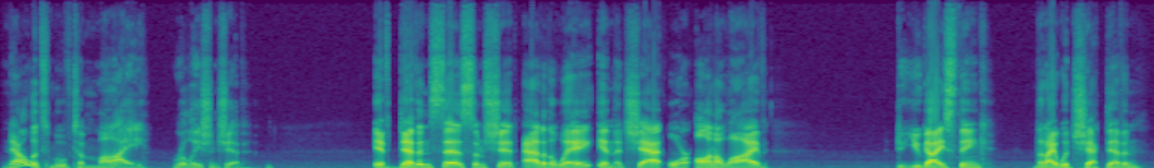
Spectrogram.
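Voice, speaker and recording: A man's voice: fairly high pitch, big pitch swings, unhurried, long pauses, pushed and bright, dry recording, clean studio sound. Blunt, crude man talking to a live chat. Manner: blunt, crude, swears often; addresses live chat viewers. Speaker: podcast host reacting to a clip. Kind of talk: live-stream reaction commentary.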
